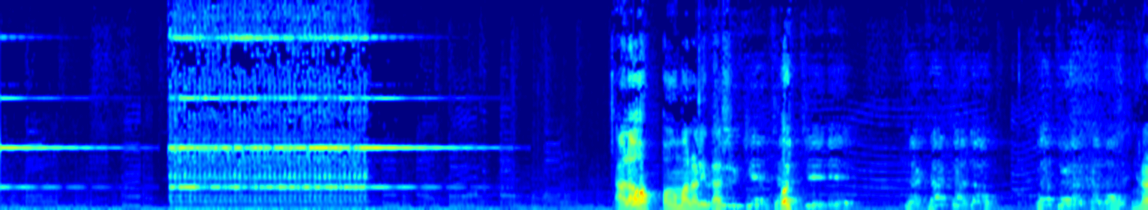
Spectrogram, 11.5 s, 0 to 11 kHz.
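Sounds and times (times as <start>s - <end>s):
loud bright metallic telephone bell ringing: 0.0s - 5.3s
speech: 6.2s - 8.3s, 9.1s - 11.4s.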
